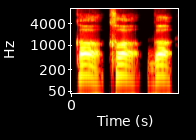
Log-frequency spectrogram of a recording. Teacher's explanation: अब देखिए, एक होता है जैसे कंठ से घर्षण किया, तो क होता है वो कंठ से उच्चारण होता है। क, ख, ग, ये कंठ है। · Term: कंठ वर्ण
